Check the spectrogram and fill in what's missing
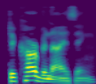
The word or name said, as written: Decarbonizing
